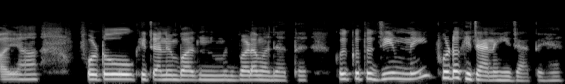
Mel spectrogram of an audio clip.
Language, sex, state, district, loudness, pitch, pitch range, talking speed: Hindi, female, Chhattisgarh, Raigarh, -15 LUFS, 220 Hz, 205-250 Hz, 210 wpm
